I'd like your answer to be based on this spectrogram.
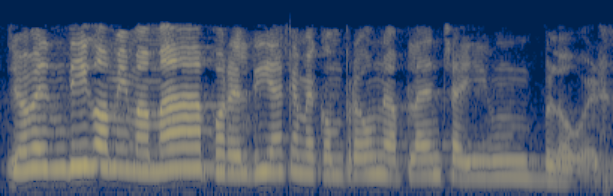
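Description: A woman gives a church testimony, telling her life story with a joking, warm manner. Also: on the high side, normal speed, slight background noise. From Puerto Rico. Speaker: guest speaker giving a testimony. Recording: dull, echoey large hall.

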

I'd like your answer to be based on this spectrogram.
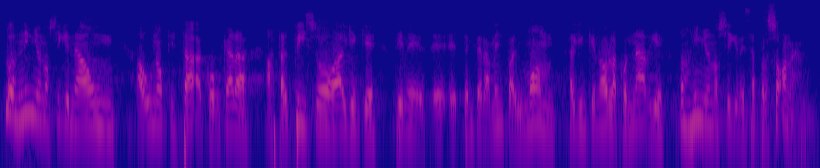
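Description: A man preaching a lively, jokey sermon, acting out the voices he quotes. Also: sits high, fast talker, hardly any pauses. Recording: dull lo-fi recording with faint noise.

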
